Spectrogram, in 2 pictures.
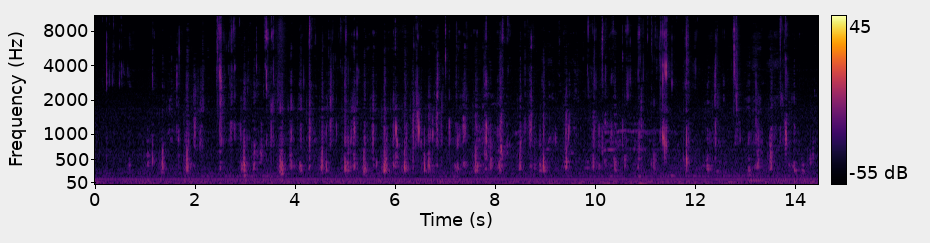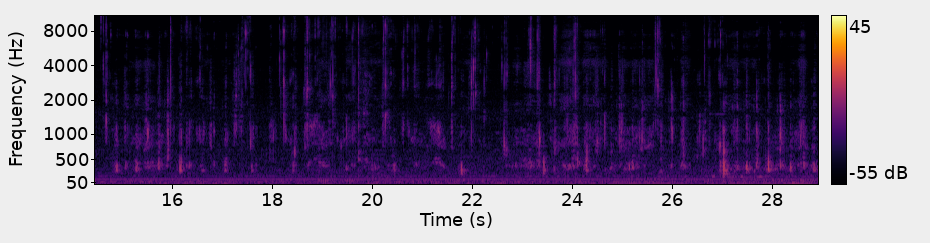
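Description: Close-up chewing and mouth sounds of a person eating spicy chicken gizzard curry with rice and lettuce salad, full of quick wet clicks and smacks. A steady low hum runs underneath.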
